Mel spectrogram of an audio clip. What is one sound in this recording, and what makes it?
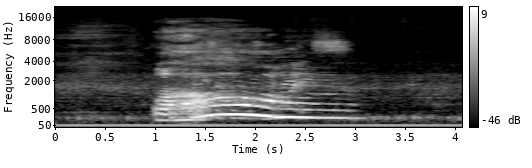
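A young man groans in dismay.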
